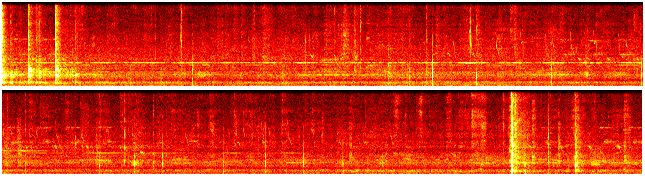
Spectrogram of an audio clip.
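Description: A tennis ball is struck with a racket and bounces on the court.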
